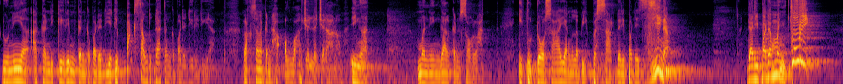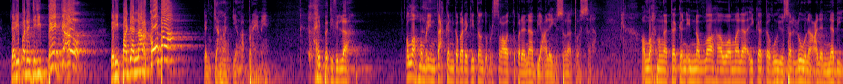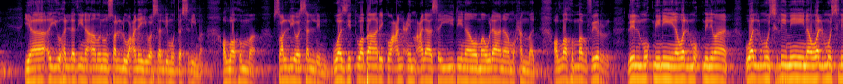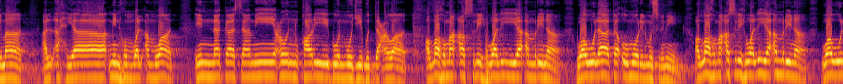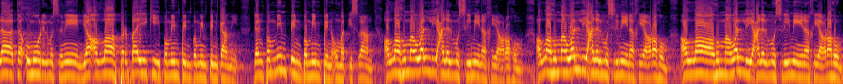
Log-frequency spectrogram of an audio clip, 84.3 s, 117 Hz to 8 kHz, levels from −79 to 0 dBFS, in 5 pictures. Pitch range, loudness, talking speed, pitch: 125-175 Hz, -12 LUFS, 100 wpm, 150 Hz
